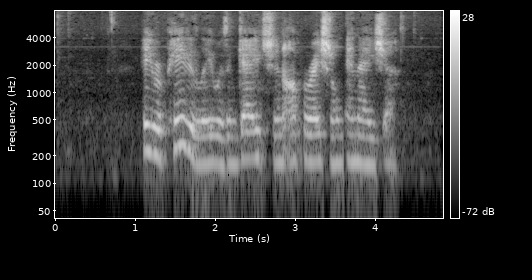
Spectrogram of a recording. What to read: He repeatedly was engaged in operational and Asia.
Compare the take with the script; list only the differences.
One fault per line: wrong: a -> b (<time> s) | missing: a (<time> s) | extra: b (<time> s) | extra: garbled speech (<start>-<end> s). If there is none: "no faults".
no faults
